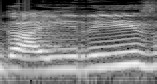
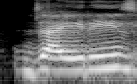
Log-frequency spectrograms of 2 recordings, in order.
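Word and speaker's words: gyrase: इसको एक और नाम दिया गया है, गाइरेज बोलते हैं, कुछ लोग इसको जाइरेज भी प्रोनाउंस करते हैं, गाइरेज, जाइरेज, जो भी ठीक लगे, ठीक है।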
